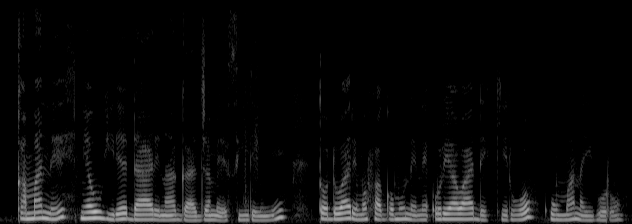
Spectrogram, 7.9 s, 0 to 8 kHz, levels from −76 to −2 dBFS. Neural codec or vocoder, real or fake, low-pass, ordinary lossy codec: none; real; none; none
